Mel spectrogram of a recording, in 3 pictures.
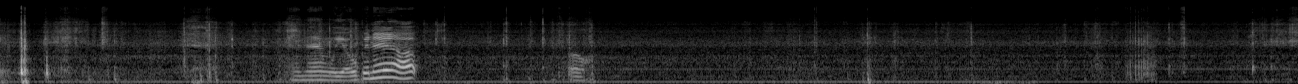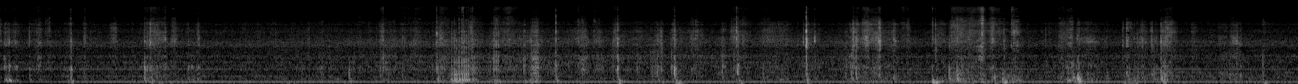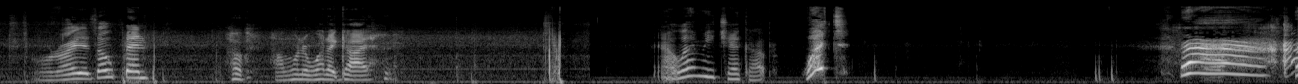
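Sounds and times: steady low hum: 0:00.0 - 0:38.9.

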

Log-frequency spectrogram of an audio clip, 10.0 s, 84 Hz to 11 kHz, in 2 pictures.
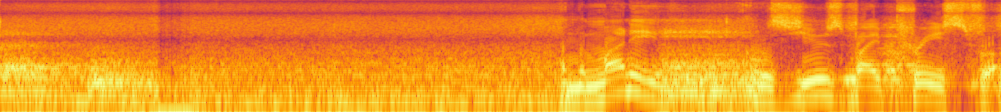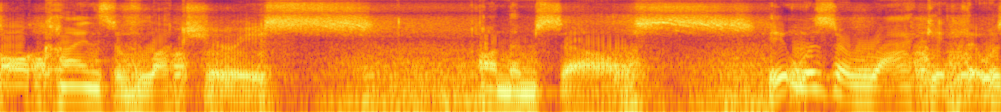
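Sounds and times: steady background hiss: 0:00.0 - 0:10.0
low thump: 0:00.4 - 0:01.2.

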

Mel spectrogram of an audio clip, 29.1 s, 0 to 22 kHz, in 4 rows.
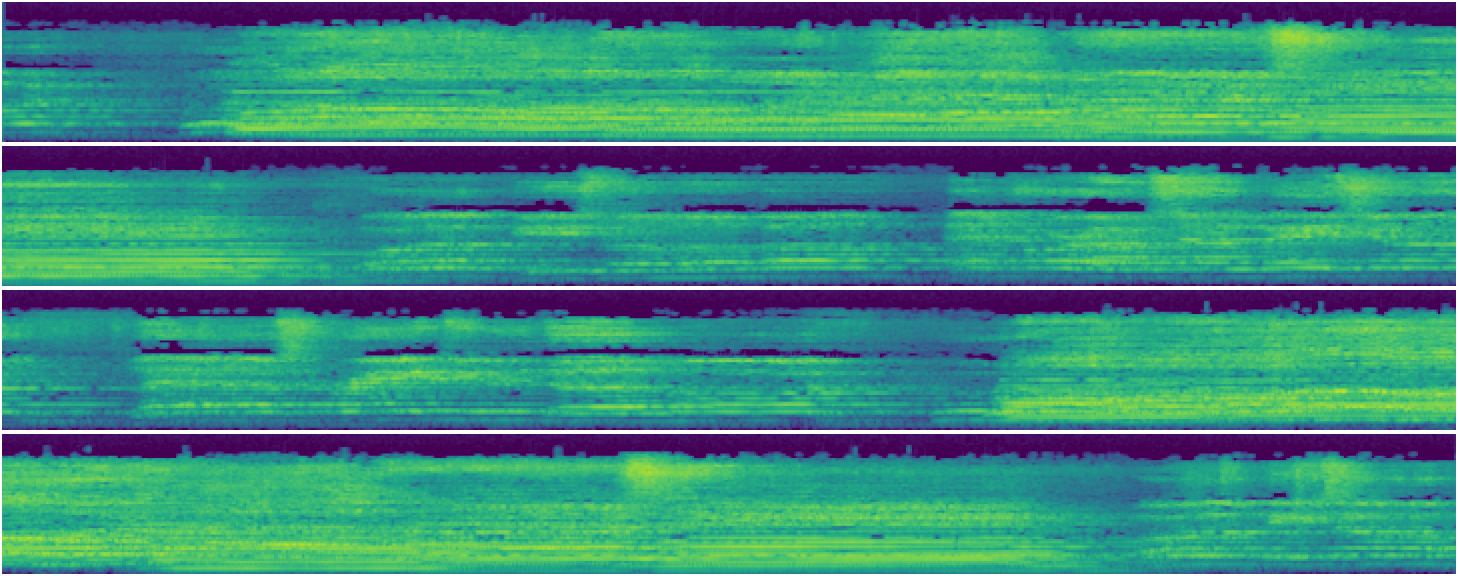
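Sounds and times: organ chords: 0:00.0 - 0:10.0, 0:19.2 - 0:29.0
person chanting: 0:00.0 - 0:29.0
low bass organ note: 0:01.0 - 0:09.5, 0:19.5 - 0:27.9.

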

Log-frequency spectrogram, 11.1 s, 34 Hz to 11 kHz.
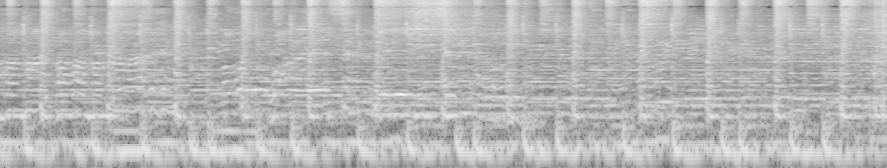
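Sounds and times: drum kit beat: 0:00.0 - 0:11.0
electric guitar: 0:00.0 - 0:11.0.

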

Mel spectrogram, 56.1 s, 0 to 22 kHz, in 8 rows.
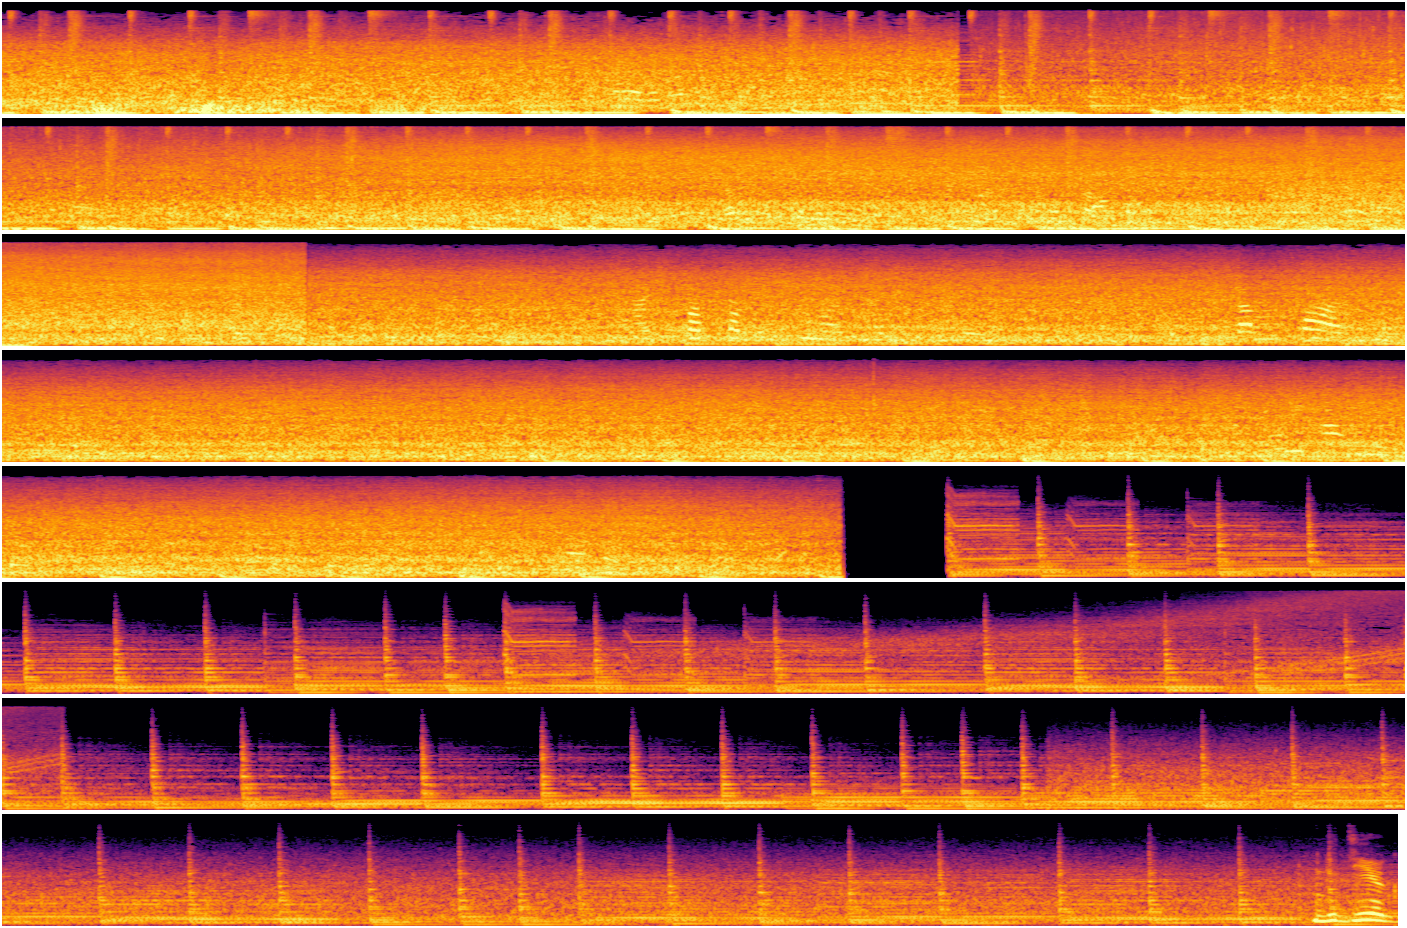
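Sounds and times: waterfall and river rushing: 0:00.0 - 0:32.3, 0:36.1 - 0:42.5, 0:47.2 - 0:56.0.

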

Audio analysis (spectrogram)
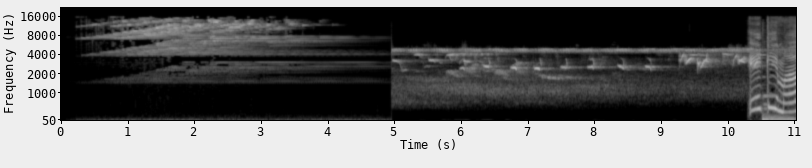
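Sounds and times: chime: 0:00.1 - 0:05.0.

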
